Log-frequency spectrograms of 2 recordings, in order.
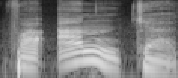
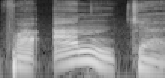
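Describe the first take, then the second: First: The n sound is pronounced clearly. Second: The n sound is pronounced clearly.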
